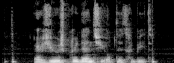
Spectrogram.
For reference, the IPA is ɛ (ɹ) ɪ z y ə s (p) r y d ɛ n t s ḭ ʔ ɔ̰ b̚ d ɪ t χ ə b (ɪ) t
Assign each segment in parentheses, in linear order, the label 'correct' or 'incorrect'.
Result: correct, correct, incorrect

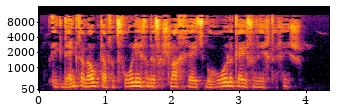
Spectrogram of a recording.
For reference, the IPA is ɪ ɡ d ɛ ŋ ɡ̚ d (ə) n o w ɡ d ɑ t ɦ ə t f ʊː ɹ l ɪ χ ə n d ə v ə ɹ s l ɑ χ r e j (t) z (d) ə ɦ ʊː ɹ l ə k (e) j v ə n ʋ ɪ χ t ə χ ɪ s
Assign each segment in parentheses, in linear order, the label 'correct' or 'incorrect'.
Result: incorrect, correct, incorrect, correct

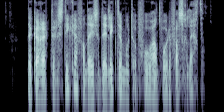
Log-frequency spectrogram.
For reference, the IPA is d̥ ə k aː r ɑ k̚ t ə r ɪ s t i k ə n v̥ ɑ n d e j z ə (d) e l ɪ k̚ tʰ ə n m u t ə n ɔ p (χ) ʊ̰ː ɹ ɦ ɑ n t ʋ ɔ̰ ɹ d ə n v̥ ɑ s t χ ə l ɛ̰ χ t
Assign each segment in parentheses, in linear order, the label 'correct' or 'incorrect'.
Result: correct, incorrect

